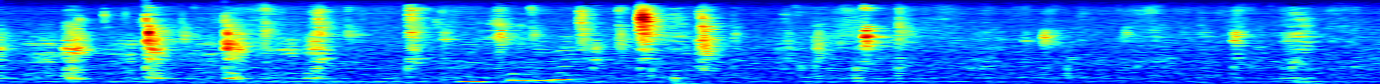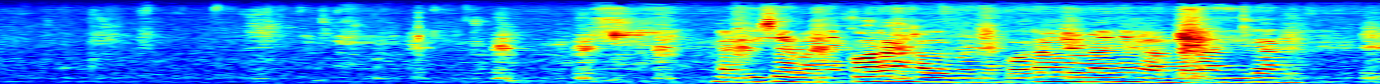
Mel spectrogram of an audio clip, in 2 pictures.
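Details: Luna, a female Siberian Husky in her second labor, giving birth and described as calm: rapid rhythmic panting, then a drawn-out wavering, quavering whimper near the end, indoors.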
